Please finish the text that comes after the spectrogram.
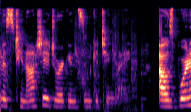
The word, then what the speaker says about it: Tinashe: My name is pronounced Tinashe, not Tinashe.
